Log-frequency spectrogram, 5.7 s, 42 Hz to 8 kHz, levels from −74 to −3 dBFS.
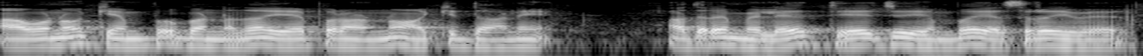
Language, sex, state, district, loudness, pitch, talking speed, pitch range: Kannada, male, Karnataka, Bangalore, -17 LUFS, 105 Hz, 125 wpm, 105-115 Hz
